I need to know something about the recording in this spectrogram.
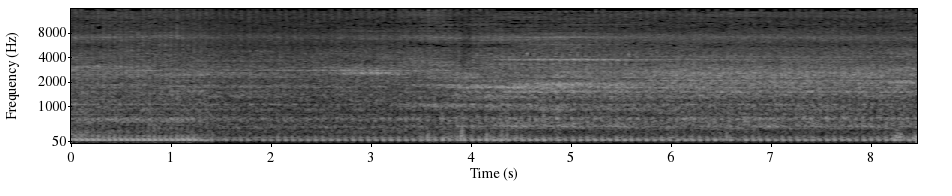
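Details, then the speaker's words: Honda Click V3 2023 scooter with 883 on the odometer, at idle: steady, even putter around three and a half pulses a second, no knocks or rattles; normal idle for comparison. "So papakinggan ko muna sa inyo yung sa akin is normal naman, no?"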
